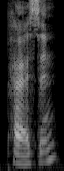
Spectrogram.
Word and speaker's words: person: in English such as person person so you can say person yeah it's completely fine if you do person or person but the problem is many Brazilians say person it's not person it's person nervous person go go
